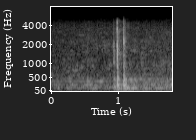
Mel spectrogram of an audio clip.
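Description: Two quick mouse or key clicks sound about a second in, one right after the other, over a faint background hiss with no voices.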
